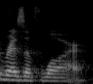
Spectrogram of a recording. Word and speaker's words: reservoir: river or a water reservoir so this word here this is a French word a French pronunciation with the O and I it's wah so Reservoir all right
